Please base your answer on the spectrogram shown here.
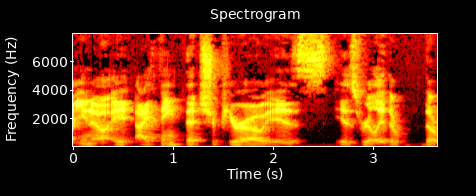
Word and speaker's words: Shapiro: know I think that Shapiro is is really the right way to say it and Shapiro is some sort of Ellis Island deviation and that's that's that's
